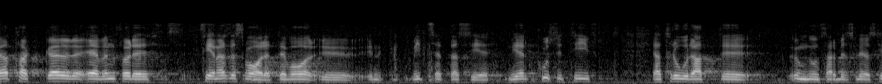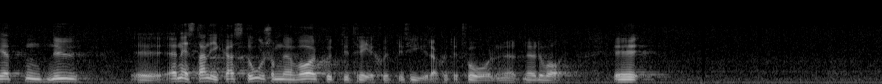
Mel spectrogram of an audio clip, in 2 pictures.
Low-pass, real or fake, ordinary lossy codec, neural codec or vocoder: 7.2 kHz; real; none; none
